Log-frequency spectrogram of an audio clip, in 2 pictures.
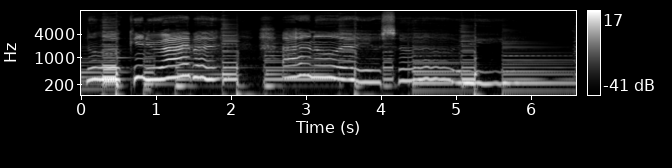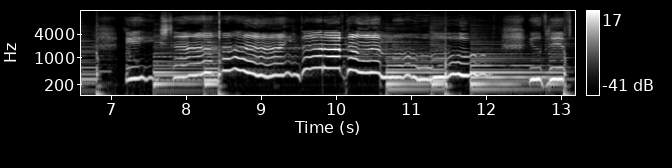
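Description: A woman singing a song while accompanying herself on a strummed acoustic guitar with a capo. Her voice drops out briefly a little before halfway, leaving the guitar alone, then comes back.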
